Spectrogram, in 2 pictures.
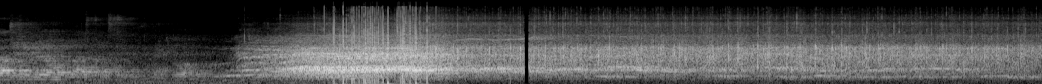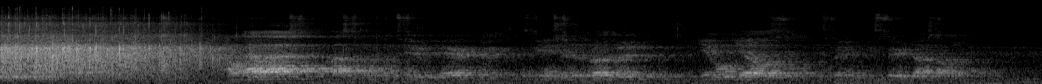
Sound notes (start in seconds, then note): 1.1 applause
